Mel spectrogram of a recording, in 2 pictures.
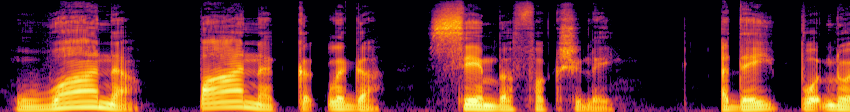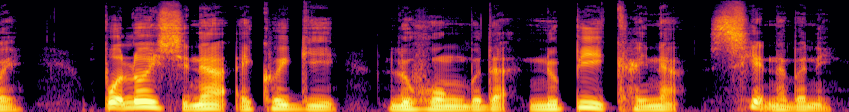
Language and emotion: Manipuri, neutral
